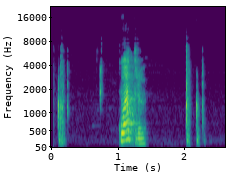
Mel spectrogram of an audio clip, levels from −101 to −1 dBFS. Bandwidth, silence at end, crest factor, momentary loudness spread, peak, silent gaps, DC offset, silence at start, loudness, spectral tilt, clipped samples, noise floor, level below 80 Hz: 7.6 kHz; 0.4 s; 22 dB; 25 LU; -2 dBFS; none; under 0.1%; 0.1 s; -20 LUFS; -4.5 dB/octave; under 0.1%; -80 dBFS; -72 dBFS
